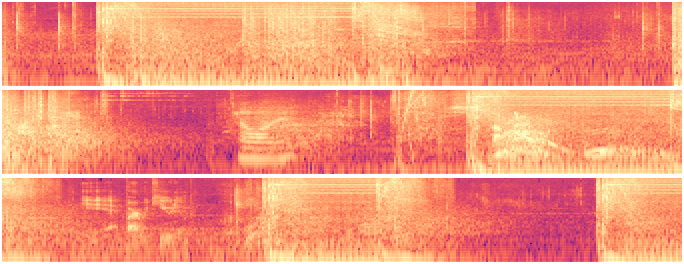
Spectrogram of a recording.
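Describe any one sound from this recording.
A rapid-fire energy weapon shoots in loud, crackling bursts.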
